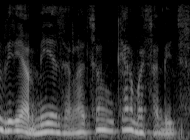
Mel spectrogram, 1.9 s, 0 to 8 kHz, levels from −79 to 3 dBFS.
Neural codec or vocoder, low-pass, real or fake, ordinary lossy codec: codec, 16 kHz, 8 kbps, FunCodec, trained on Chinese and English, 25 frames a second; 7.2 kHz; fake; none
